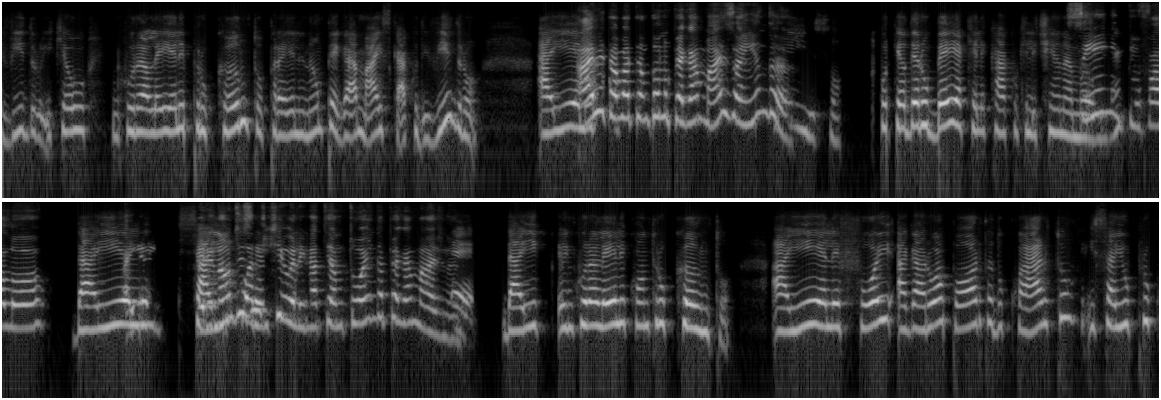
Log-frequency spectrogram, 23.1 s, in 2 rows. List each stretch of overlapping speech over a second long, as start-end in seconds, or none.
12.8-14.3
